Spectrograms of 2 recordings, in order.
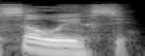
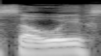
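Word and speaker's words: Saoirse: Ela pareceu um pouco reservada, mas respondeu: "Eu sou Saoers, pronúncia-sear show.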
